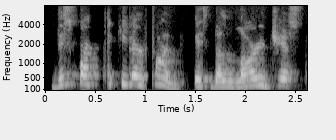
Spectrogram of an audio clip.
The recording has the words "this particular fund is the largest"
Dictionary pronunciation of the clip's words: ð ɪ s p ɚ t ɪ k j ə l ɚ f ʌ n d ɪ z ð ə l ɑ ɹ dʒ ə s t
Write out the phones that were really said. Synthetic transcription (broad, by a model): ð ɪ s p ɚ t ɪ k j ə l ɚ f ʌ n d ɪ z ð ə l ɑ ɹ dʒ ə s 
